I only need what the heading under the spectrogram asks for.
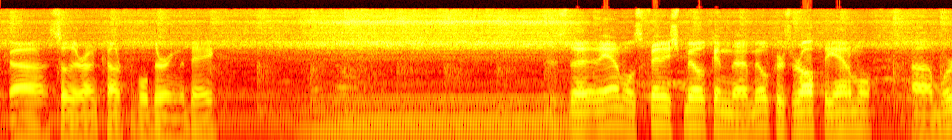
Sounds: Speech

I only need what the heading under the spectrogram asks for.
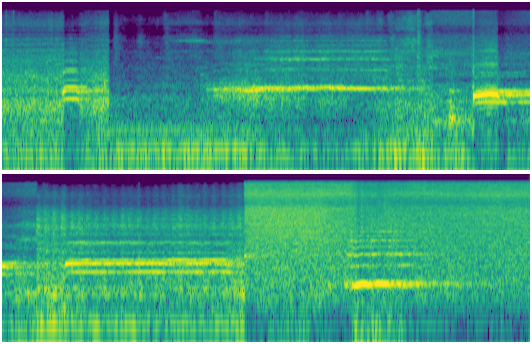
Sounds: train whistling

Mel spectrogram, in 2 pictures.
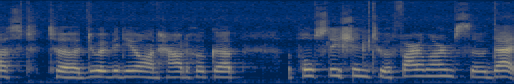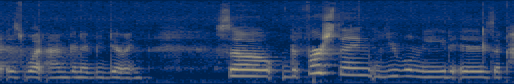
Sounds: Speech

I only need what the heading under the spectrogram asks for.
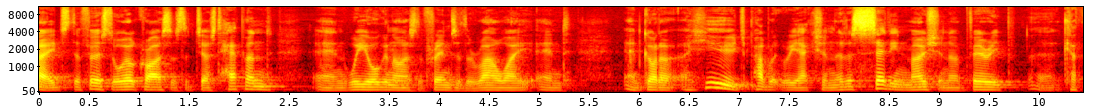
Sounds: Speech

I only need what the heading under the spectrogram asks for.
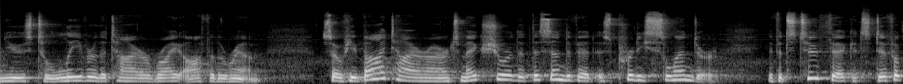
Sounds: Speech

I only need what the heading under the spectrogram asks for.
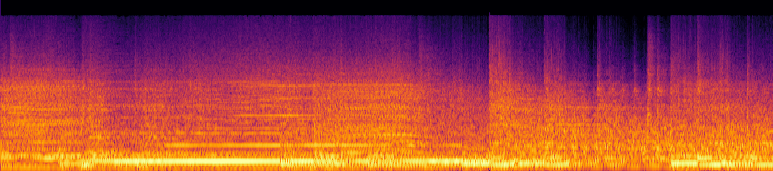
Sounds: Music

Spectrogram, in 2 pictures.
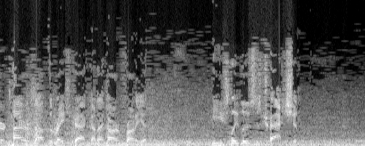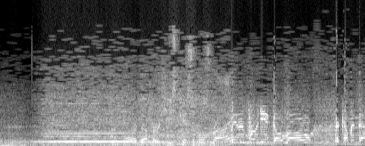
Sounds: Vehicle, Speech, Car, Motor vehicle (road)

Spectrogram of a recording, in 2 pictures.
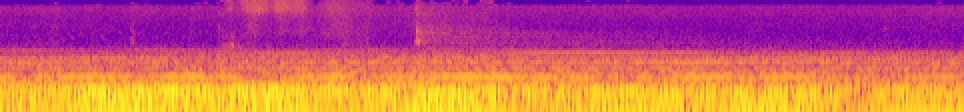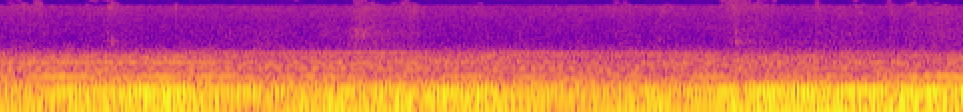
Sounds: Gong

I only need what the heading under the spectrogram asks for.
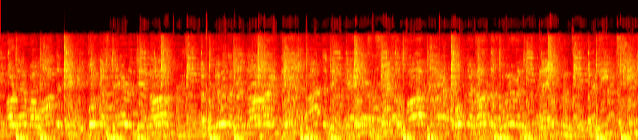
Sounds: Music

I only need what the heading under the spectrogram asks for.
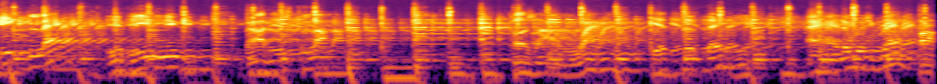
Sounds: Music

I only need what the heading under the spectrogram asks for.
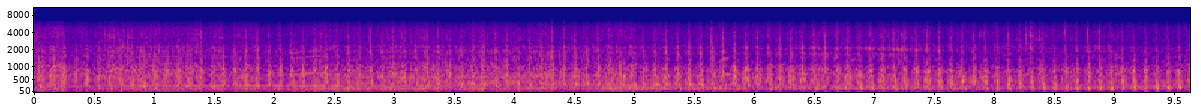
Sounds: Speech

